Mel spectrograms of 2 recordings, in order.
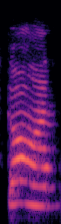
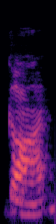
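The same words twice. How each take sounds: First: "gone." said higher and louder, falling; stress on gone. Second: Said in the usual way. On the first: Shown as a demonstration. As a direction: punch "gone." up high, then drop. Moment vanishing, emphatic take.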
